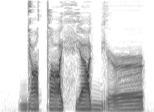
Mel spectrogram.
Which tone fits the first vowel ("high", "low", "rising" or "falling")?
high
